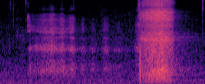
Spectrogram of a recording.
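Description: A woman's quick, audible breath in close to the microphone, about one and a half seconds in, after fainter breath noise.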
